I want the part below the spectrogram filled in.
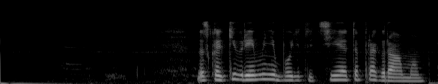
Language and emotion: Russian, neutral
